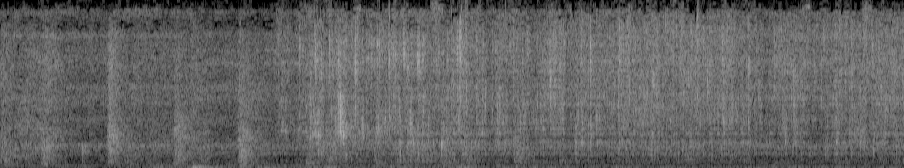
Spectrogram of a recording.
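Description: Water poured from a kettle into a pot of potatoes, a steady, close splashing and gushing stream that runs throughout with a brief knock near the start.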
